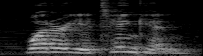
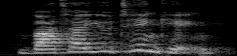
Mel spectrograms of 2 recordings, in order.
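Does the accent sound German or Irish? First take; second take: Irish; German. First: It is spoken with an Irish accent. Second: It is spoken with a German accent. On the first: The character is Irish. "Another shift to help with the Irish melody" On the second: The character is German. "That sounds pretty German"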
